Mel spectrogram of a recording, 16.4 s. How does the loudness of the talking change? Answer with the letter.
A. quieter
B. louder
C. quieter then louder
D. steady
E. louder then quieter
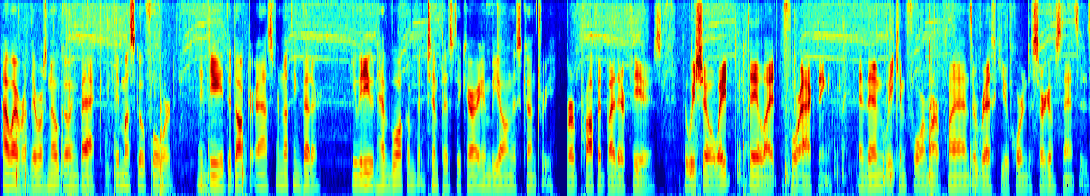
D.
